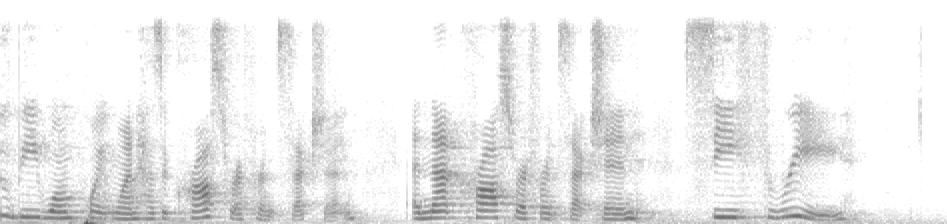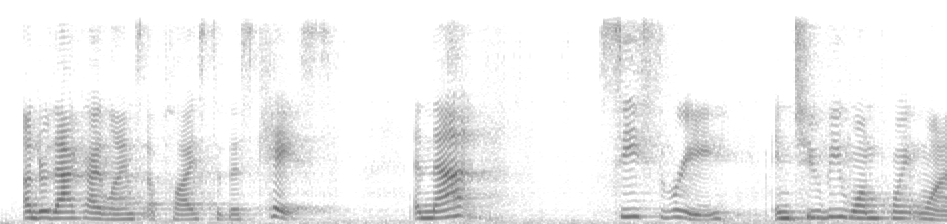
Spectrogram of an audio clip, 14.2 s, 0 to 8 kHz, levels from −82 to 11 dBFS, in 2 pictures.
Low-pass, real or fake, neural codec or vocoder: 7.2 kHz; fake; codec, 16 kHz, 0.9 kbps, LongCat-Audio-Codec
